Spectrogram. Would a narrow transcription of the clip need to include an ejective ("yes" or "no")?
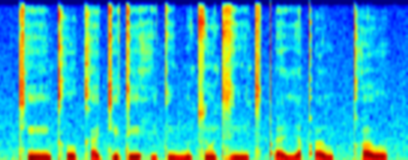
yes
